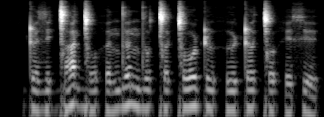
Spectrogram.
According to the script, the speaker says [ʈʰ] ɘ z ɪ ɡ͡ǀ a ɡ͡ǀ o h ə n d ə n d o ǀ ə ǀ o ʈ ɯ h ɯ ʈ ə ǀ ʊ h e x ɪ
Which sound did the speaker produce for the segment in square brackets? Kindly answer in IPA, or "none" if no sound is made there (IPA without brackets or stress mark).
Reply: ʈ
